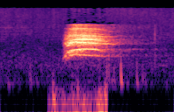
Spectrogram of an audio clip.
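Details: Fisher, also called fisher cat, giving one harsh, raspy, scream-like call lasting about half a second, with a rough buzzy tone and a faint low rumble underneath, followed by quiet background with a few soft clicks.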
